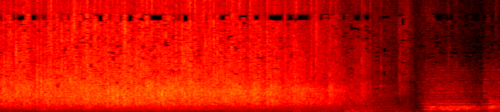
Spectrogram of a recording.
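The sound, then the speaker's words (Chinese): Warm, sustained applause from a large audience as the conductor takes the stage, dense steady clapping that fades after about five seconds as an orchestra begins playing held, tonal chords of the overture to a Mozart opera. “现在指挥已经上场了，场内响起了热烈的掌声。”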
